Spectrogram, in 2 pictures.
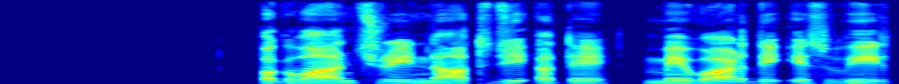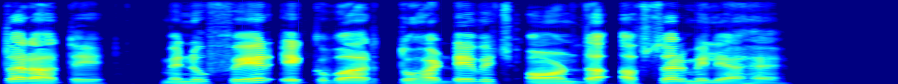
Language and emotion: Punjabi, neutral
